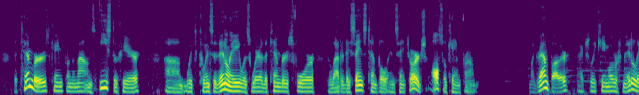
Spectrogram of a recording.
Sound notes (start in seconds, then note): none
